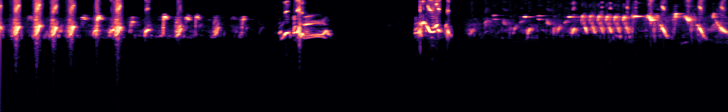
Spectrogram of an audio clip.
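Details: European goldfinch, singing for mating and to teach goldfinches song; sharp clicking chirps in a quick series, a brief pause, then scratchy twitters and a fast buzzy trill.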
